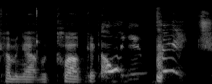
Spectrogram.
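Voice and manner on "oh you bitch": very high, shrill, catty shouted shriek. Imagining women leaving a club at three in the morning: imitating women in a cat fight. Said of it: "having a cat fight at three in the morning".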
